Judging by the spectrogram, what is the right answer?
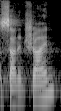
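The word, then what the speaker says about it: Sonnenschein: me will be Michael son and shine easy pronunciation of his last name Sun and shine next to him we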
